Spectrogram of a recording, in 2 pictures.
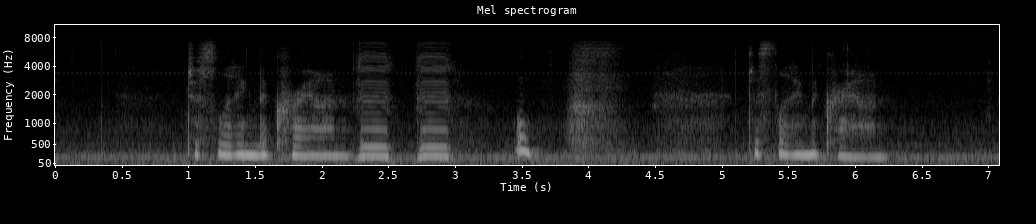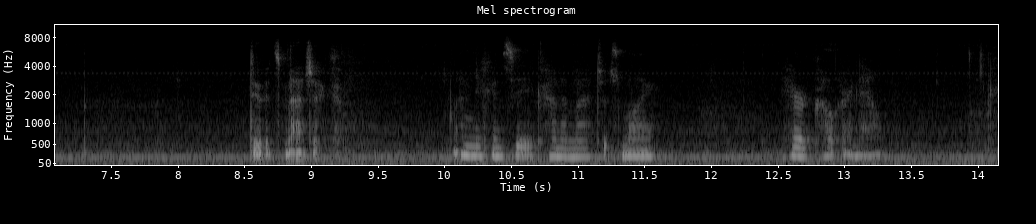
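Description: A young woman talks calmly and close by, in short bursts with pauses.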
